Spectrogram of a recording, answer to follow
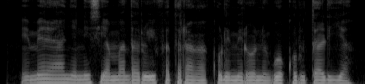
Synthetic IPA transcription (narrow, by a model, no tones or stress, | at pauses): memeɾajaɲenisiamaðaɾuifataɾaɣakoɾemeɾoneɣwɔkoɾutaɾia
